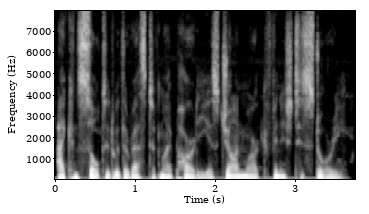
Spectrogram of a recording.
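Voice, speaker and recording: A man's voice: very deep voice, normal speed, darkish tone, breathy edge. An actor playing an earnest seafaring adventurer who tells his tale in formal, old-fashioned language. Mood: earnest storytelling. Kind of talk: scripted storybook narration.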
